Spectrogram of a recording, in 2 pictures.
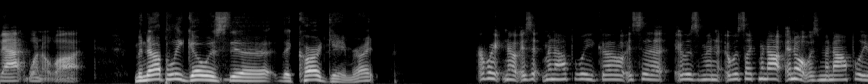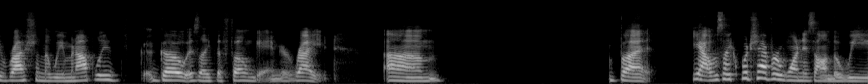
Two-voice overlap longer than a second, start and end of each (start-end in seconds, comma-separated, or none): none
